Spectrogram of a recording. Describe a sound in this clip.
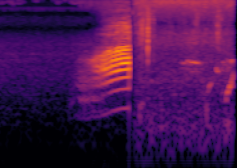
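A cat meows loudly nearby.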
